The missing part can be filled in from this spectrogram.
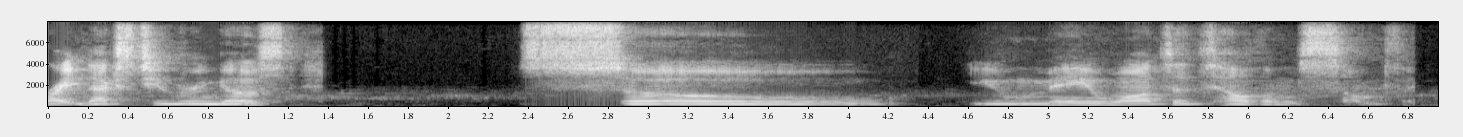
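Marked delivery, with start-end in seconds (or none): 2.3-6.7 very slow, deliberate, unhurried, drawn-out delivery. Speaking in character to a duplicate after a discovery: speaking slowly. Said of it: "slowly says to his duplicate".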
